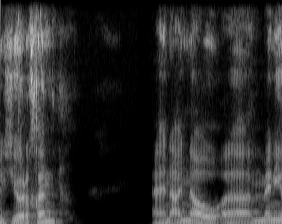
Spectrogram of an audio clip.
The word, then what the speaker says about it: Jurgen: to you all uh so my name is yuran and I know uh many of you will try to pronounce my name well if you're not from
